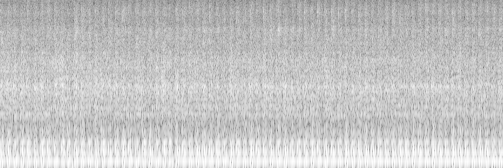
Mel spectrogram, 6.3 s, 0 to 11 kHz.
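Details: Polaris RZR 1000XP first startup after fitting new Flowmaster XDR dual exhaust: deep even exhaust throb about four pulses a second, steady with no misses, knocks or ticking; normal cold start and revving.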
